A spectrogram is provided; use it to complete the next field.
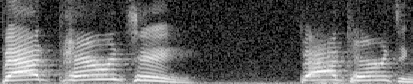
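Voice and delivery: mock drawn-out yell. Speaker retelling what he yelled across the street at parents: retelling a yell. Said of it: "I'm yelling from across the street".

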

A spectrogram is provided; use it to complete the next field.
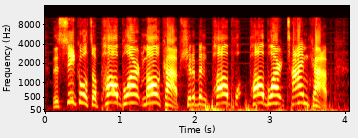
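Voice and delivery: put-on shrill, very high, crazy ranting yell. Retelling a crazy guy on the bus: imitating a crazy guy yelling. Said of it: "a crazy guy gets on and starts yelling".

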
